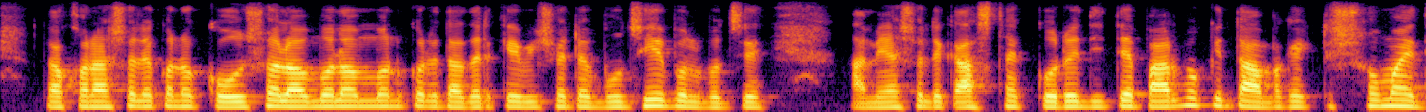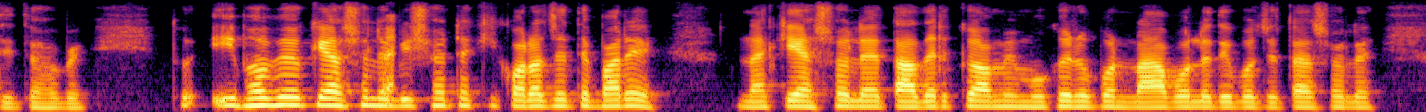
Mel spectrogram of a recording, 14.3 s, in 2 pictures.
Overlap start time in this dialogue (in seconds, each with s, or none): none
